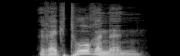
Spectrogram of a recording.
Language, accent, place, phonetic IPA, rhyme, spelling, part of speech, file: German, Germany, Berlin, [ˌʁɛkˈtoːʁɪnən], -oːʁɪnən, Rektorinnen, noun, De-Rektorinnen.ogg
- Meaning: plural of Rektorin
